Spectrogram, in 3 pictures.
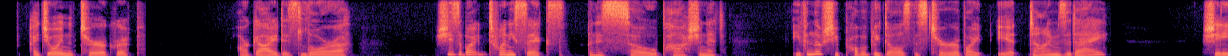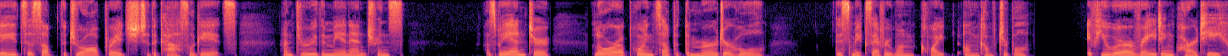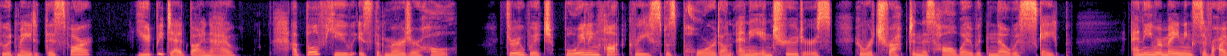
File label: Narration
